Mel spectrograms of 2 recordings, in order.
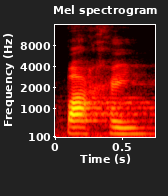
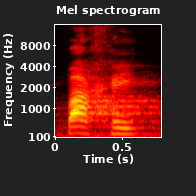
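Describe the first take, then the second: First: It is said with a French accent. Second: It is said with a French accent.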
